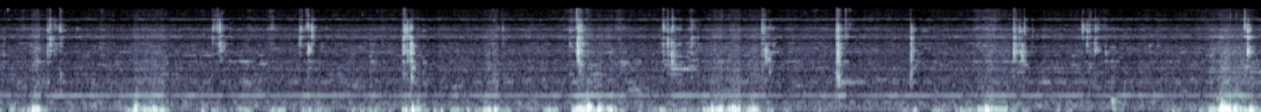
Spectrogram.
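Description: Close mouth sounds of a person chewing a soft banana: irregular wet clicks and smacks, with soft low thuds in between.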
